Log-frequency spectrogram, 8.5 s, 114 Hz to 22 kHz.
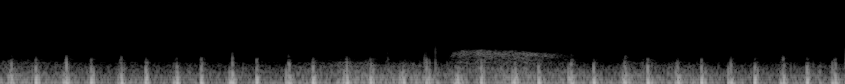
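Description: Fast, regular heavy thumps at roughly 110 a minute with a soft breathy rush underneath: a racing heartbeat during exertion.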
